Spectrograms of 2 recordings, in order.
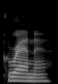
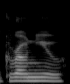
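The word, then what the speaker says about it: Gráinne: At this point, the alarm bells are ringing in my head because I've realized that the kid is called Grane, generally pronounced as Gronu, or thereabouts.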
